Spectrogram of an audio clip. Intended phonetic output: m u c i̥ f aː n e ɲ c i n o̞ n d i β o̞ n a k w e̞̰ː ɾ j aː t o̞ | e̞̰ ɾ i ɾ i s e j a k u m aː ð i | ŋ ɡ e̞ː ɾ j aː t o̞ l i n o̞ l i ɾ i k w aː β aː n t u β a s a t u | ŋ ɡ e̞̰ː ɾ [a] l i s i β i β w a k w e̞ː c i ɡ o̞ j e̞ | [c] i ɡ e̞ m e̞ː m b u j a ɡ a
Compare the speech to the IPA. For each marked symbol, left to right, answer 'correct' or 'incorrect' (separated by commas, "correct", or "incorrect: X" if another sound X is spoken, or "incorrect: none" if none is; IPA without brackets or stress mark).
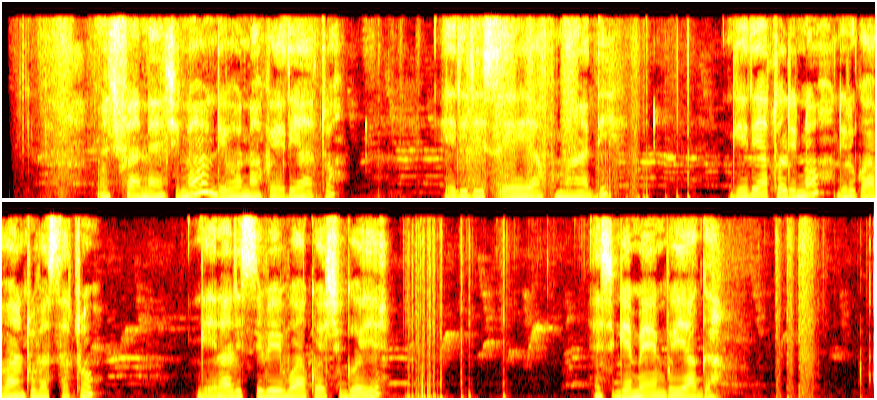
correct, correct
